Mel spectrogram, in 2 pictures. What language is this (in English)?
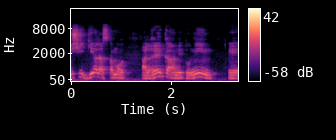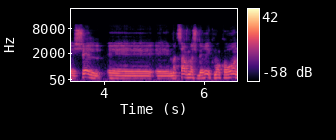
Hebrew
